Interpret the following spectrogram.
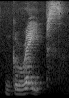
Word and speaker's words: grapes: o muchas uvas grapes la dificultad está en la letra r la r inglesa que se pronuncia con la lengua dada vuelta hacia atrás del paladar grapes para banana es banana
